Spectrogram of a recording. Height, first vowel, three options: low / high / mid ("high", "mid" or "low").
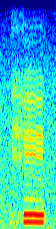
mid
